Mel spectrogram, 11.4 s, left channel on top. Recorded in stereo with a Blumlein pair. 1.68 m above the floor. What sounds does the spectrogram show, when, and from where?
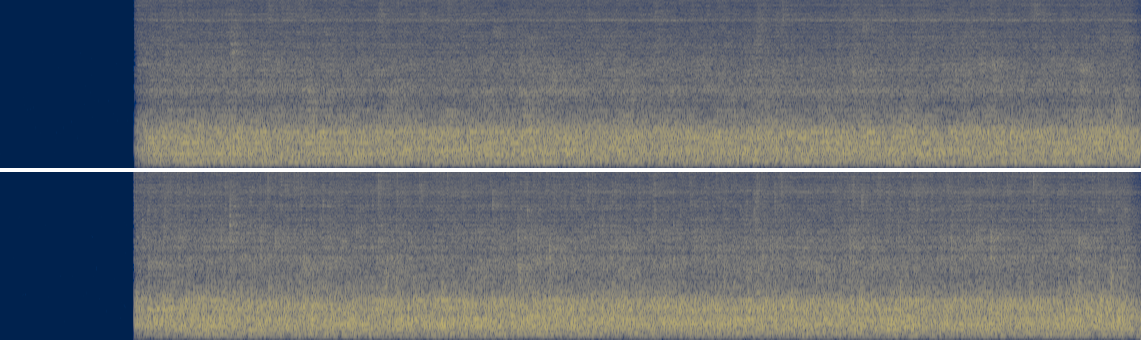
1.3 s boiling: 40° right, 0.9 m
